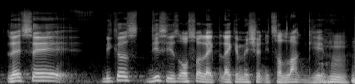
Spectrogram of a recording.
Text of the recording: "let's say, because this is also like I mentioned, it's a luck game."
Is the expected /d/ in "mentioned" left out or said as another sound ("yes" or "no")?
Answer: yes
